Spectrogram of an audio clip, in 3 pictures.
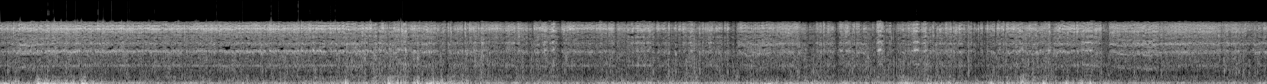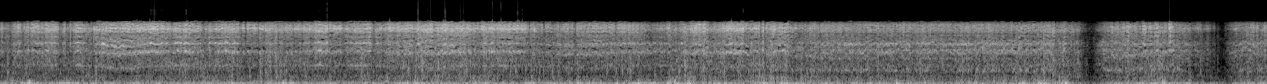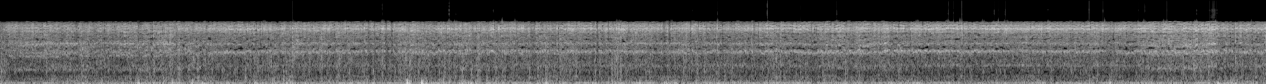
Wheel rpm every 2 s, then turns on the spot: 230, 240, 240, 230, 230, 230, 230, 230, 230, 230, 210, 160, 120, 210, 230, 230, 230, 230, 230.
none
